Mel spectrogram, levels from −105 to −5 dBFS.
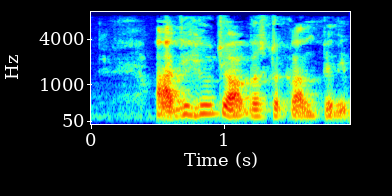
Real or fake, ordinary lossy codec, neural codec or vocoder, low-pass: fake; MP3, 48 kbps; vocoder, 22.05 kHz, 80 mel bands, HiFi-GAN; 7.2 kHz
